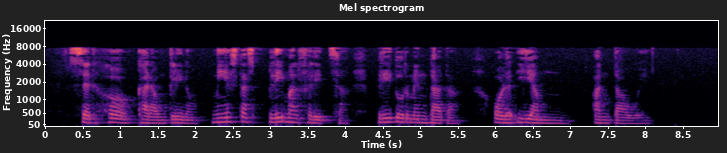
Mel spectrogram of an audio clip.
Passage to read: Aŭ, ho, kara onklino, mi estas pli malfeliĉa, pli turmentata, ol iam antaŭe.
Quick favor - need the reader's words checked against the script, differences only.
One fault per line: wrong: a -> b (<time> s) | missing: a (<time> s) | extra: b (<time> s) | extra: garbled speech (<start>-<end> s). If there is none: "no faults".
wrong: Aŭ -> Sed (0.4 s)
